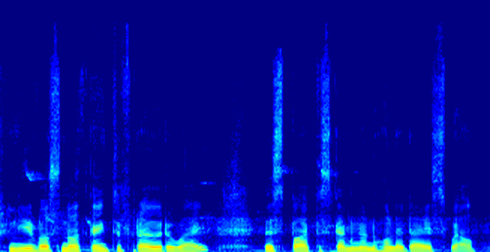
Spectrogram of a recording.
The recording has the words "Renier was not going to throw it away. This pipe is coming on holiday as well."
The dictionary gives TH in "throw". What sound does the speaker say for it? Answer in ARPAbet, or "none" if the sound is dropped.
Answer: F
